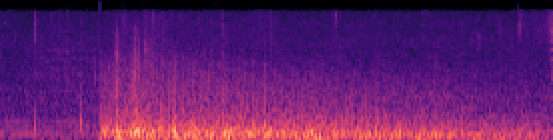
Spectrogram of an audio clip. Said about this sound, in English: Thunder is coming.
